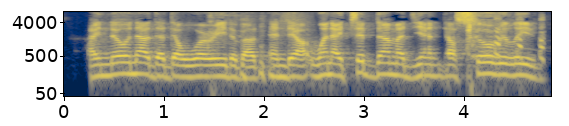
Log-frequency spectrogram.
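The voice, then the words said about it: French accent. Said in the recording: “they hear my French accent.”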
